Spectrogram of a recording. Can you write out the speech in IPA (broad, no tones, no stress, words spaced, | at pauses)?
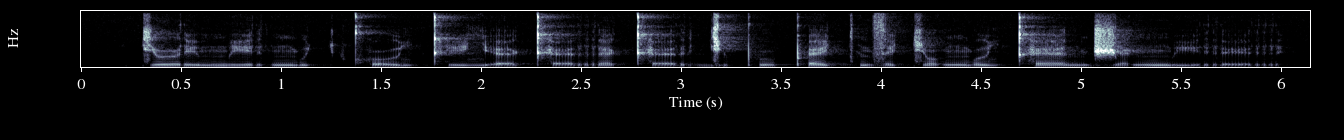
cɯɾi mirŋ͡muc kʰo̰ʎ kʰiʎɛ̰kʰɛ̰r ɛkʰɛ̰rɟḭ pʼupʼɛcnzɛc oŋ͡moʎkʰɛnd͡ʒɛ ŋ͡mḭrḛr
